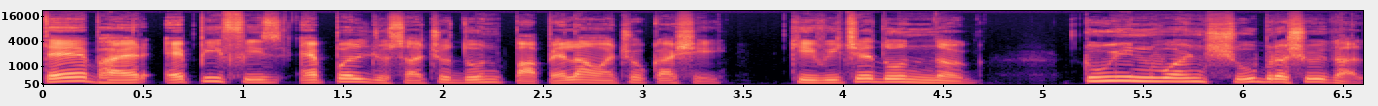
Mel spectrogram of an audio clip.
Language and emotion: Goan Konkani, neutral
